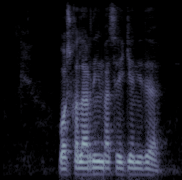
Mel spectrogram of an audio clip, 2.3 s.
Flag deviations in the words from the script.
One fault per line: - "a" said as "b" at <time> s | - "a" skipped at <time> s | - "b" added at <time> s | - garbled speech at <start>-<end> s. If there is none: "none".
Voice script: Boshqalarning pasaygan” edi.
none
